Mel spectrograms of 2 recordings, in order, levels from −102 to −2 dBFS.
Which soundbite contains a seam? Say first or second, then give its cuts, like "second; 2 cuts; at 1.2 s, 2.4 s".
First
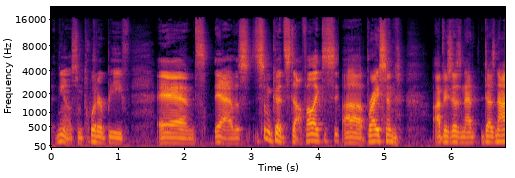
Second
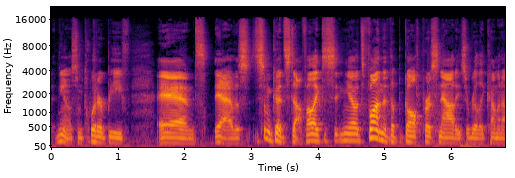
first; 1 cut; at 4.3 s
